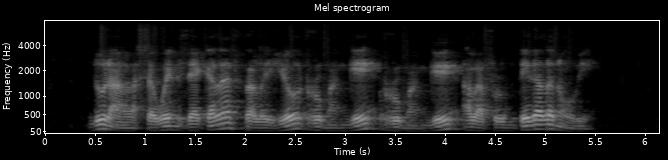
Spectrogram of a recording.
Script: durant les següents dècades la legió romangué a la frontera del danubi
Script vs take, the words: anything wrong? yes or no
yes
